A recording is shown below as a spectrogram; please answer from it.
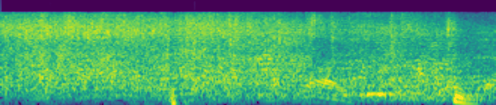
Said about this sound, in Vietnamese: Rồi một tràng pháo tay thưa tạ ơn Chúa.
